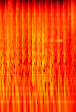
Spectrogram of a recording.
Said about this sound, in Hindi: तो मैं कवर फायर देने के लिए थोड़ा सा बाहर पीक करता हूँ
